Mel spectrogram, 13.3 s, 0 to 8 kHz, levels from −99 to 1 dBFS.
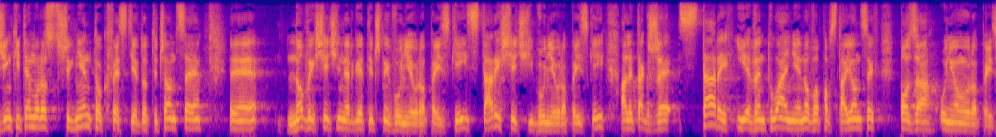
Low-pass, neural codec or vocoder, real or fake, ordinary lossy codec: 7.2 kHz; none; real; none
